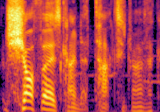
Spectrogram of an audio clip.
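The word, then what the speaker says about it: chófer: Yeah, with the stress on the O. Oh, chauffeur. – Chauffeur.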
